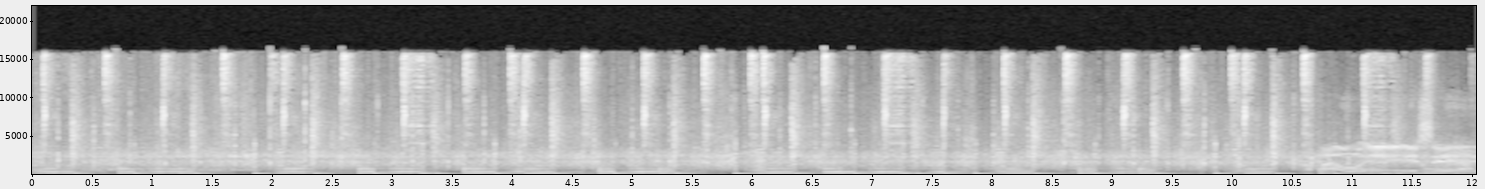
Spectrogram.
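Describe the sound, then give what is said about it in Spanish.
Steady audience applause welcoming a guest onto the stage in Mallorca fills all twelve seconds, mixed with loud walk-on music that has a thumping, regular beat and sustained tones, with no clear pause. “Eh, lo vamos a recibir en el escenario con un fuerte aplauso.”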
